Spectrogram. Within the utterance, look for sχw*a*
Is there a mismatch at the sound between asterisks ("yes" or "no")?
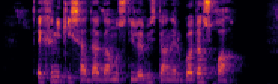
no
